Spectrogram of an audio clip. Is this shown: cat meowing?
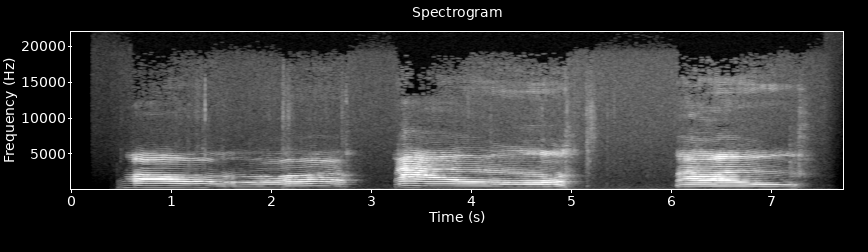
yes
